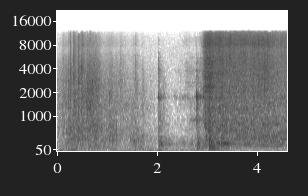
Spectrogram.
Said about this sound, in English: If you'll forgive me for a moment, I'm going to take a quick shower.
